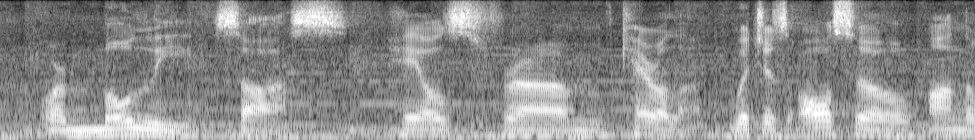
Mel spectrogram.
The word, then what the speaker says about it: Kerala: From Kerala. Kerala? Kerala. I can't pronounce anything.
